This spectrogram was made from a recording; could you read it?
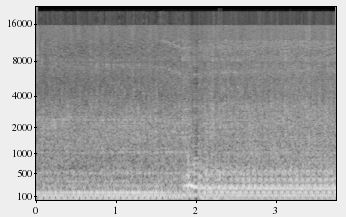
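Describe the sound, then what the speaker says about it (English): A semi truck's Jake brake runs as a steady, low, throbbing engine drone heard close up from the cab, shifting slightly in pitch partway through. "So you're gonna hear my Jake brakes running for like the next 2 minutes straight."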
